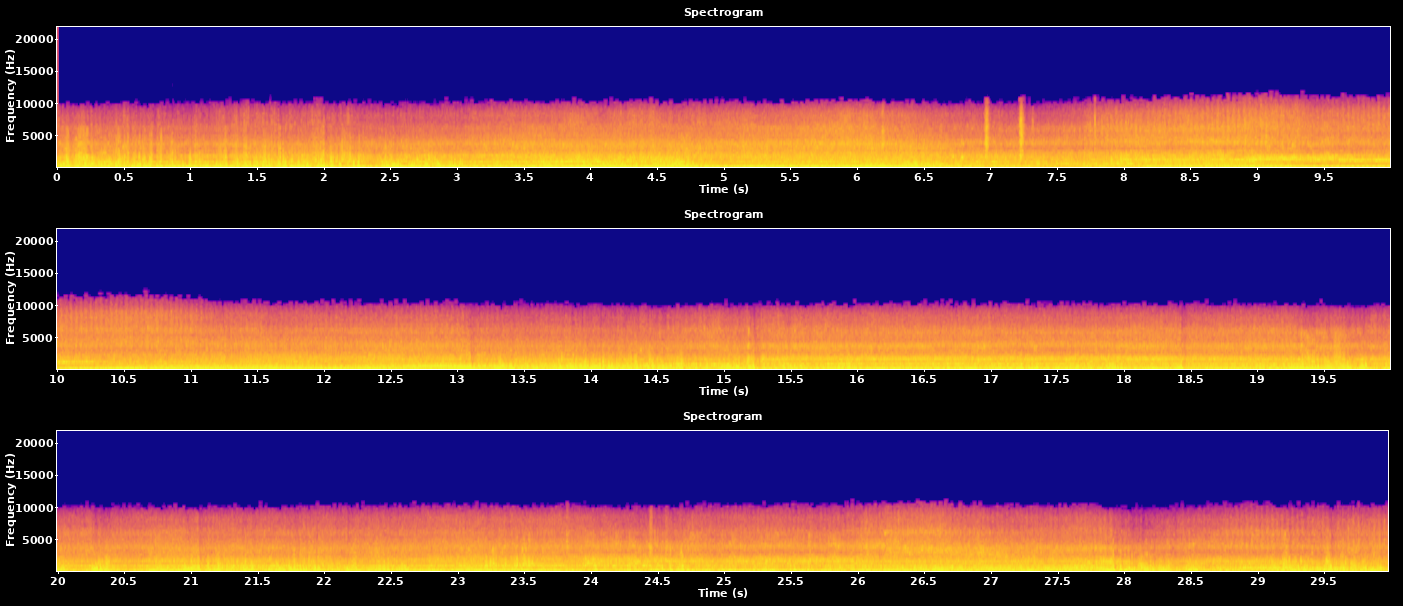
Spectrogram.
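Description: Go-kart engine heard from the driver's seat, running hard around the track. Its pitch dips as the driver lifts off for corners and climbs again on the throttle, several times, with a short dip in loudness about seven seconds in.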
